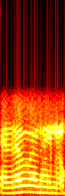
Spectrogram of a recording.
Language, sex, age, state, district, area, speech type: Malayalam, female, 18-30, Kerala, Wayanad, rural, conversation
